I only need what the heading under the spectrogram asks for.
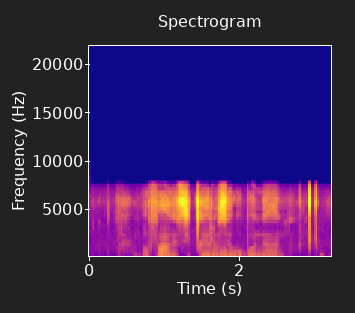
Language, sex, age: Swati, male, 18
